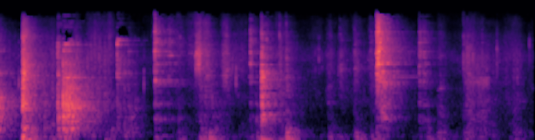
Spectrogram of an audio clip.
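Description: A thin metal scraper blade scraping and knocking against the edge of a kitchen sink as it is worked under the lip to break the adhesive seal. The sound comes as irregular short scrapes and clinks, then grows fainter in the last second or so.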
